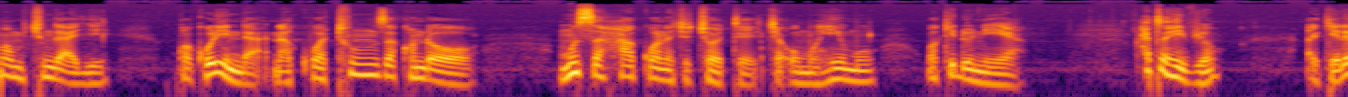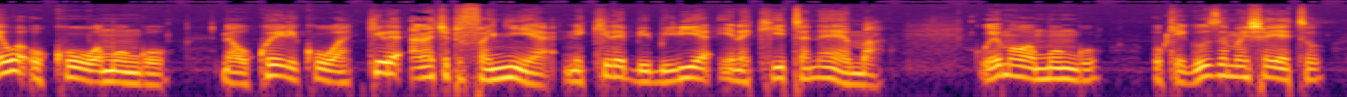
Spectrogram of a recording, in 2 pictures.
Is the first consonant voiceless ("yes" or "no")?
no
